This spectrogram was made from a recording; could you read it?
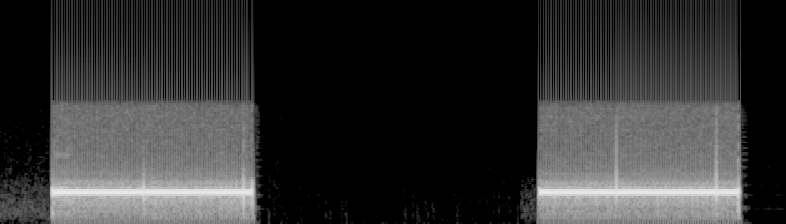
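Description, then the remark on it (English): Two long, steady ringback tones from a phone call being placed to a woman, ringing on the other end, each about two seconds, separated by a silent pause. No one speaks. “Well, let's give her a ring and see if we can get her on the phone and give us some answers.”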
